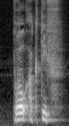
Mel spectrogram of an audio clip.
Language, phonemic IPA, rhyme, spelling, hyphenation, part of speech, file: Dutch, /ˌproː.ɑkˈtif/, -if, proactief, pro‧ac‧tief, adjective, Nl-proactief.ogg
- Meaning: proactive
